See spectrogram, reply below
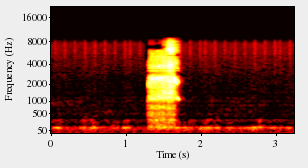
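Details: A female barn owl in a nest box at 5:13 am on 8 November 2023, her attention on something outside, gives a single harsh, hissing, rasping screech of about a third of a second over a quiet low hum.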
